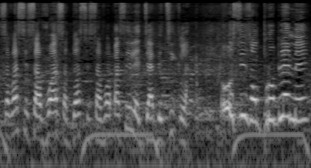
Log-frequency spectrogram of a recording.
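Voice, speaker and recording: A woman, talking to camera from an office with a cold, preaching and laughing in loud, lively street talk. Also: on the high side, quick pace, over music. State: has a cold. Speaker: vlogger.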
